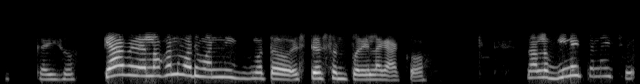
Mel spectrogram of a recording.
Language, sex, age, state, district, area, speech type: Maithili, female, 18-30, Bihar, Madhubani, rural, conversation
